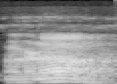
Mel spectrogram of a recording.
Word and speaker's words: ण: झ य यह भी नासिका से उच्चारण किया जाता है ट ठ ड ढ ण ये बहुत से लोग यह ट वर्गी ट वर्गी न बोल देते हैं न नहीं हैय ण ण कहने का अर्थ हुआ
